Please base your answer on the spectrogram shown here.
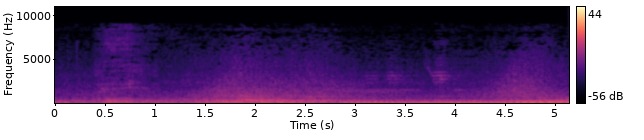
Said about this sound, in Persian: مجید توی ماشینه، داییشم کنارشه، دارن از توی خیابانهای شیراز رد میشن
